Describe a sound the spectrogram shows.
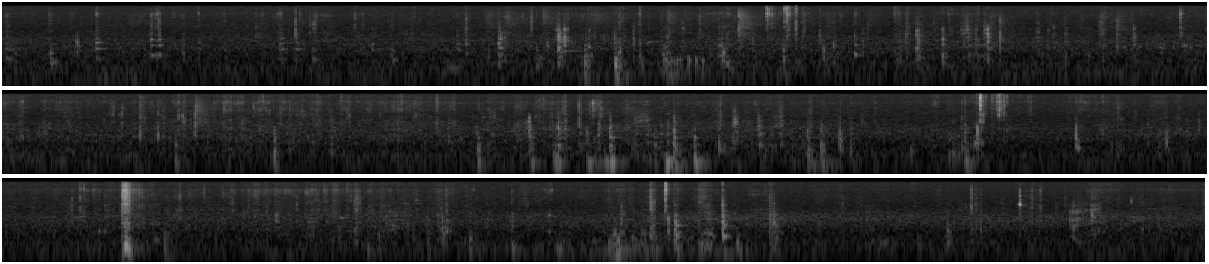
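Goats' hooves knock on a wooden ramp.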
